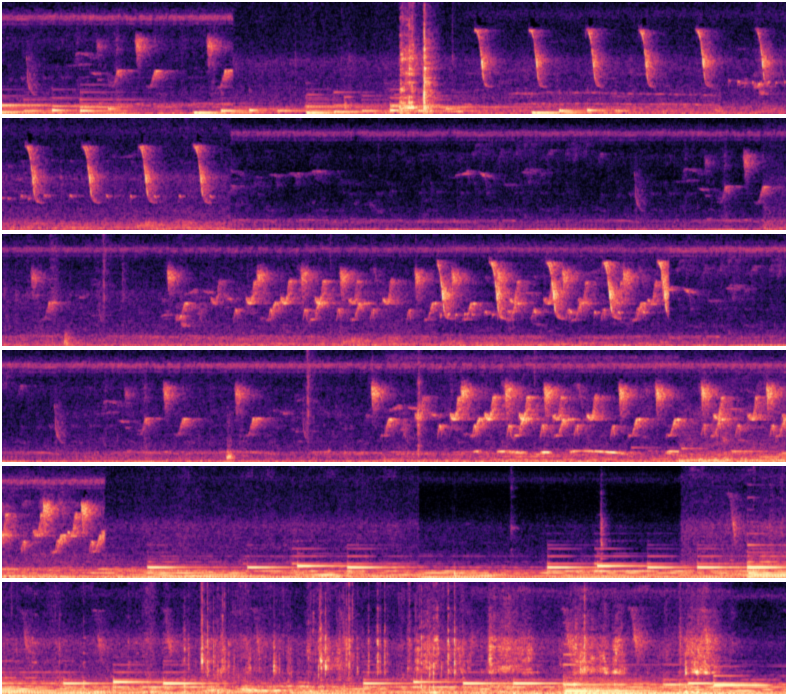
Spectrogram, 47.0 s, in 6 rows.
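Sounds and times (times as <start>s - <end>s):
birds chirping: 0.0s - 35.6s, 36.8s - 47.0s.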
